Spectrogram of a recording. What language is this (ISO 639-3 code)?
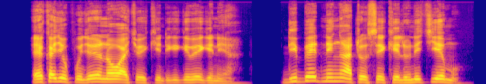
luo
